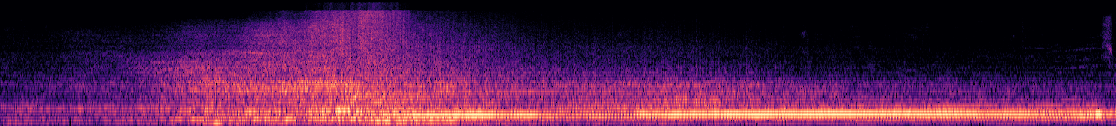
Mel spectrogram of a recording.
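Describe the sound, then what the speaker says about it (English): A Ferrari race car approaches on a top speed run, its engine rising to a loud, sustained high-pitched whine as it nears and passes, holding a steady tone after the peak. "Should be coming into view any second from now in that absolutely beautiful Ferrari."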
